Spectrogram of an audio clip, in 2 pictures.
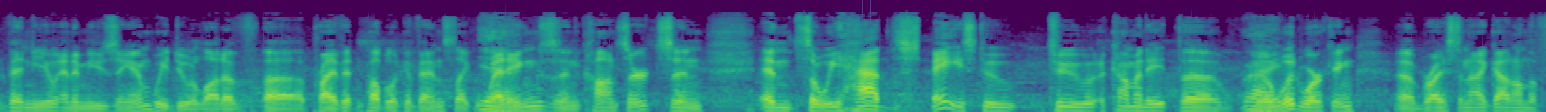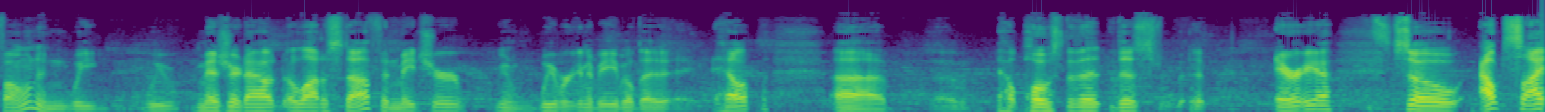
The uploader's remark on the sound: Live from Woodworking Show.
